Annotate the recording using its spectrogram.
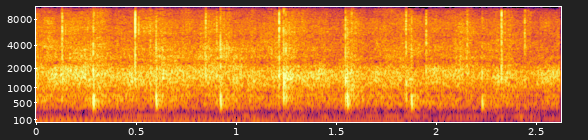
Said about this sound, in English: So we'll give a round of applause for Brad.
